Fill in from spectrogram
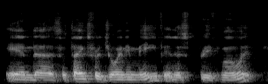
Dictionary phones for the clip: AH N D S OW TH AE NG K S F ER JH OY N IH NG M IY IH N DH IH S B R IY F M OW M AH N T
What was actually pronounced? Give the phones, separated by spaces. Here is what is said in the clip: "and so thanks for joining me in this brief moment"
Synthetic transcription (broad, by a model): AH N S OW TH AE NG K S F ER JH OY N IH NG M IY IH N DH IH S B R IY F M OW M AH N T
